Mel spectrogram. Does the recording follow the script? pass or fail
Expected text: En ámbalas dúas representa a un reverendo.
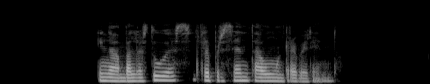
pass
